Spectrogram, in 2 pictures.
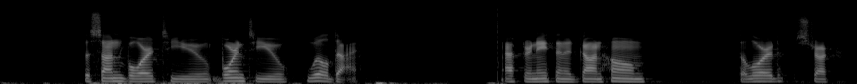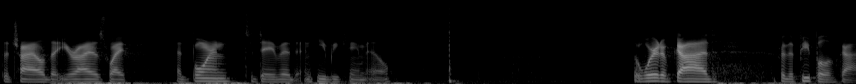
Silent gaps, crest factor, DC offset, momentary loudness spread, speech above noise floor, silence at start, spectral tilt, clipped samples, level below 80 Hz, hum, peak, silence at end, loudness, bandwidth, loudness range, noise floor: none; 28 dB; under 0.1%; 20 LU; 38 dB; 0 s; -5 dB/octave; under 0.1%; -54 dBFS; none; -14 dBFS; 0 s; -38 LUFS; 17.5 kHz; 10 LU; -77 dBFS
